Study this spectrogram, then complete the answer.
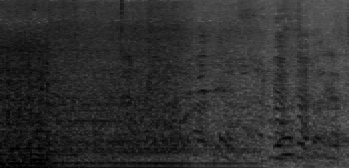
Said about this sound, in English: Okay, so we're not really getting on the truck. And we thought that since this is a nano building, we'd use a nano truck to actually take out the first piece of sod.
